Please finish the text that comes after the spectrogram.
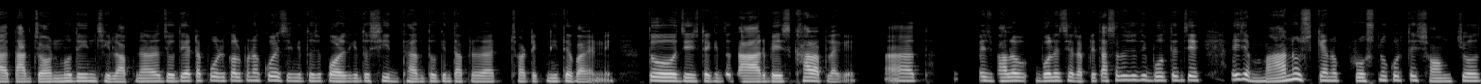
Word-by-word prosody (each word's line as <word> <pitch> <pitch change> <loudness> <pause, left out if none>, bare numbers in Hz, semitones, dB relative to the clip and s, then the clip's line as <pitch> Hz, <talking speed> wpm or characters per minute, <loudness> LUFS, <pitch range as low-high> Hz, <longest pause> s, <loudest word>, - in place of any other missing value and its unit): তার 135 -1 +2
জন্মদিন 145 +4 +2
ছিল। 140 -4 -1
আপনারা 145 +1 -2
যদি 150 +2 +1
একটা 170 +1 -1
পরিকল্পনা 175 0 0
করেছেন 180 -5 0
কিন্তু 155 +1 -3
যে, - - -5
পরে 145 -2 +5
কিন্তু 150 +2 -2
সিদ্ধান্ত 140 -4 -3
কিন্তু 145 -1 -2
আপনারা 135 -1 -2 0.3
সঠিক 135 -1 -4
নিতে 150 +1 +1
পারেননি। 125 - -3 0.4
তো - - +2 0.3
জিনিসটা 155 -1 0
কিন্তু 145 - -3
তার 135 0 +6
বেশ 140 0 +4
খারাপ 170 -2 +5
লাগে 125 - -6 0.4
আত 170 -1 0 0.6
বেশ 180 -1 -1
ভালো 165 +1 +5 0.3
বলেছেন 170 +1 +3
আপনি। 150 +3 -5
তার 170 -1 0
সাথে 200 0 +1
যদি 205 +1 -1
বলতেন, 185 +1 0
যে, - - +6 0.4
এইযে 235 +1 +4 0.2
মানুষ 190 - +4
কেনো 180 -2 +1 0.2
প্রশ্ন 165 +4 -1
করতে 195 +1 -2 0.2
সংচোদ 150 +3 0
160 Hz, 165 wpm, -23 LUFS, 140-175 Hz, 0.6 s, তার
